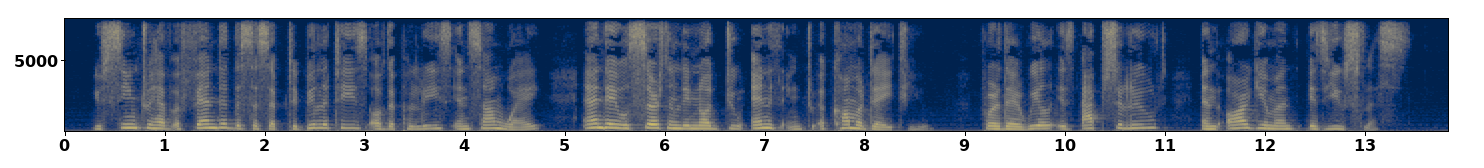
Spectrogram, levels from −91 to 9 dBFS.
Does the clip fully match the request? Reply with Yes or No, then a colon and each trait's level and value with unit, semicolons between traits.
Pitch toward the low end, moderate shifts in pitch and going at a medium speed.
No: high, 210 Hz; average, 4.8 semitones; average, 145 wpm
